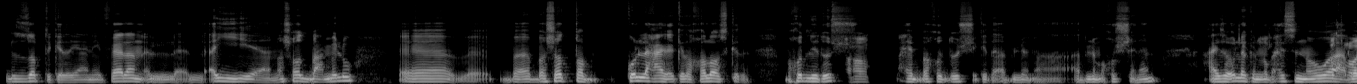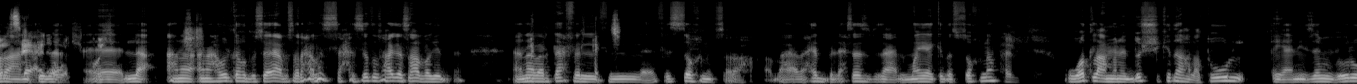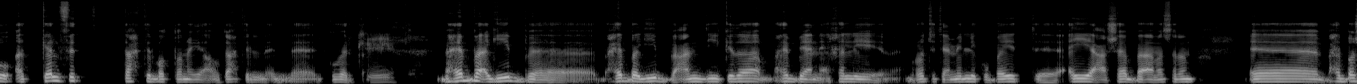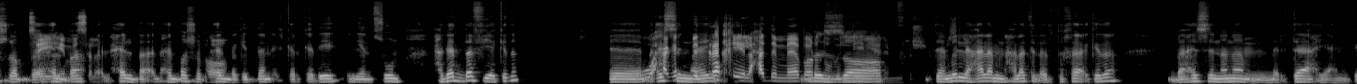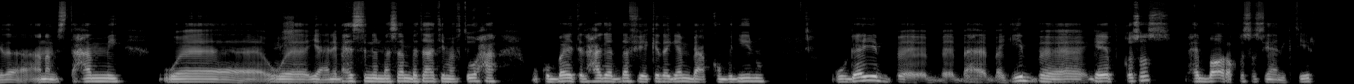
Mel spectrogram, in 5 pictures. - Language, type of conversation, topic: Arabic, podcast, بالليل، إيه طقوسك اللي بتعملها عشان تنام كويس؟
- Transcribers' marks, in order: tapping; unintelligible speech; in English: "الcoverta"; unintelligible speech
